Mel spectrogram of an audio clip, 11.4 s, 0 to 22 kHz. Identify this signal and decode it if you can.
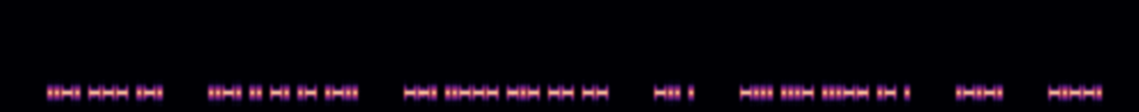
Morse code, heard as a keyed tone, about 34 wpm, 700 Hz. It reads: FOR FINAL G2KMM DE BV3AE <AR> <KN>
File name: UK MASTER QSOs TRAINING/35WPM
